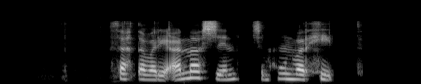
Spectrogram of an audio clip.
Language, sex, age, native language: Icelandic, female, 11, Icelandic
